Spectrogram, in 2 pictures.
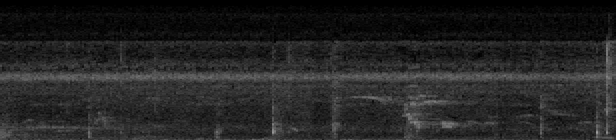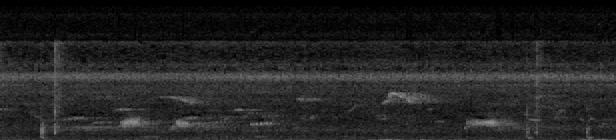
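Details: Rare grey woodpecker chiselling a nest hole in a large siris branch during breeding season, mate perched nearby, Kazirgaon-Kheterpara village, Lohajong upazila, Munshiganj district; sharp irregular taps scattered through the clip beneath chirping songbirds and a low rural rumble.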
